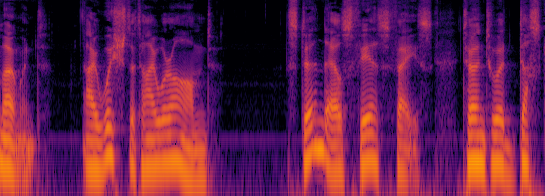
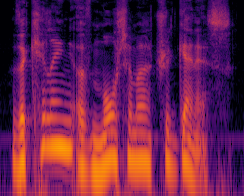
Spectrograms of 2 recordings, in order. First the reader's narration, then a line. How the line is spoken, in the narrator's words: said Holmes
